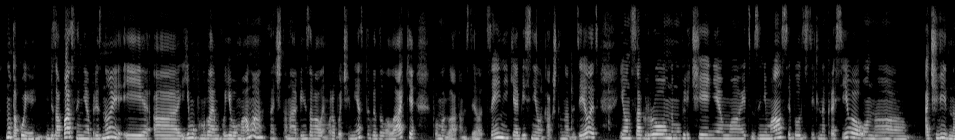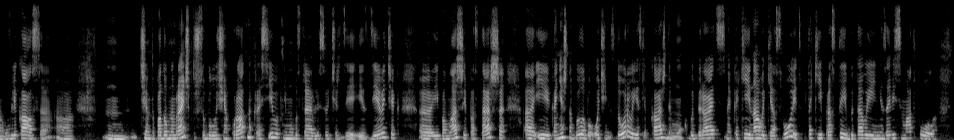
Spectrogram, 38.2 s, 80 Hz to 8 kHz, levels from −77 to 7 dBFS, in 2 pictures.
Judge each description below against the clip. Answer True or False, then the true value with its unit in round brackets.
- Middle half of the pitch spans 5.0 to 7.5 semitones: False (3.2 semitones)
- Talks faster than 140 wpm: False (125 wpm)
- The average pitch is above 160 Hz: True (190 Hz)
